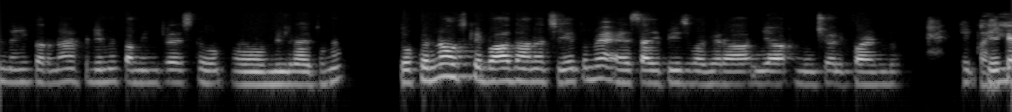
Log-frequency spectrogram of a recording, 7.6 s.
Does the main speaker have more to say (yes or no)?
no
